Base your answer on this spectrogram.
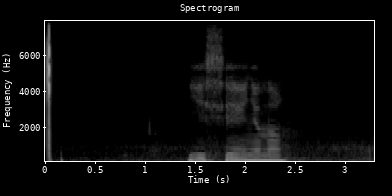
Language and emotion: Russian, neutral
